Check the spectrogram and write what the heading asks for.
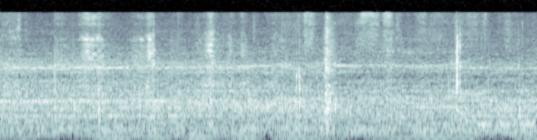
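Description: A few light clicks from plastic drysuit valve parts being handled, over faint background music and a low hum.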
